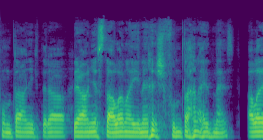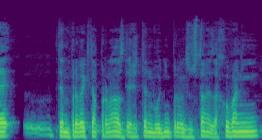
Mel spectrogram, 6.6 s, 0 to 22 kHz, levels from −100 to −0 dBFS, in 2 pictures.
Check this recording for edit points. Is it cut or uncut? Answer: cut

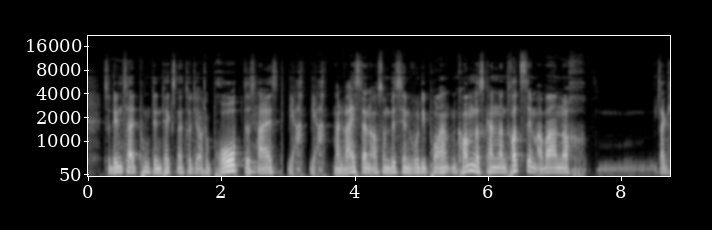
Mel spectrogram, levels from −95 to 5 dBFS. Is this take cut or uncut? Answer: cut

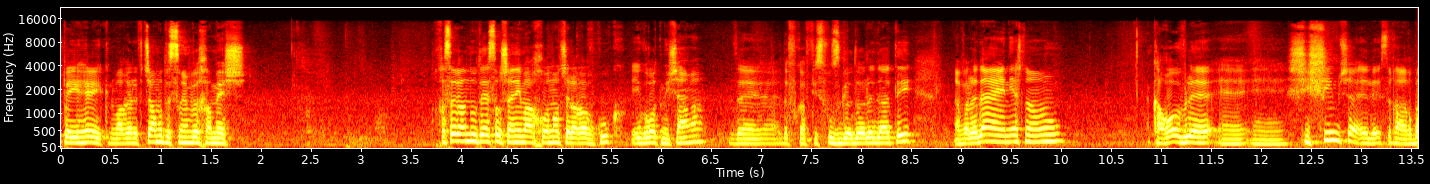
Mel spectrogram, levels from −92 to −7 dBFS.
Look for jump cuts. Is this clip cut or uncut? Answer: uncut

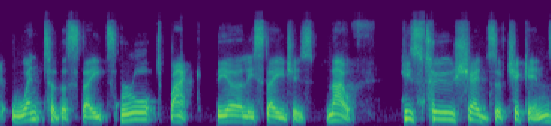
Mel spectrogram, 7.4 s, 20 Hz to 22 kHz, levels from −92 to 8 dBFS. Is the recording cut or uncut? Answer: cut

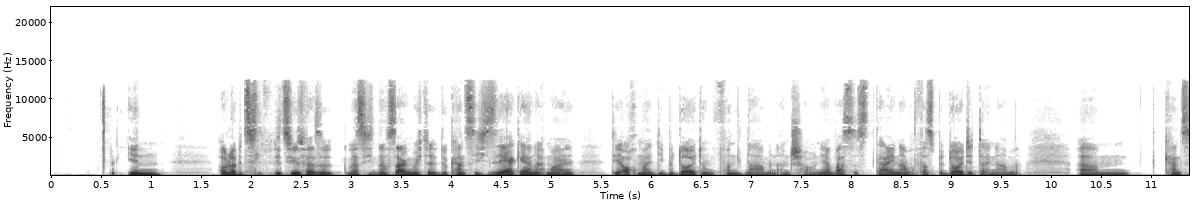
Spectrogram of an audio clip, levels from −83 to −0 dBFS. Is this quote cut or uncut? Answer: cut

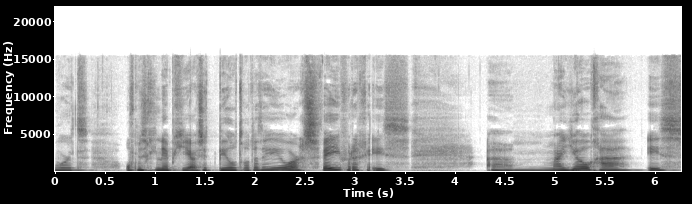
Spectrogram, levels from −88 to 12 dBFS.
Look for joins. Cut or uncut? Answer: uncut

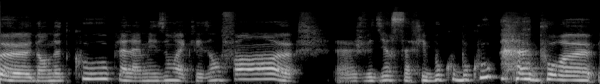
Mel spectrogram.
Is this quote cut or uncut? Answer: uncut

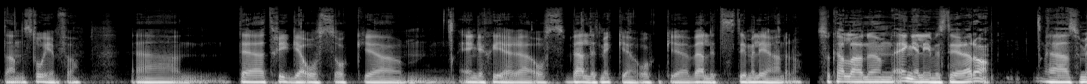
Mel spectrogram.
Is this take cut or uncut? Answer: cut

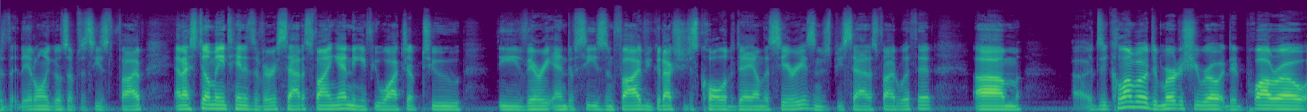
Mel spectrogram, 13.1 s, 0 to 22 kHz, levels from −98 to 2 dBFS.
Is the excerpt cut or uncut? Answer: uncut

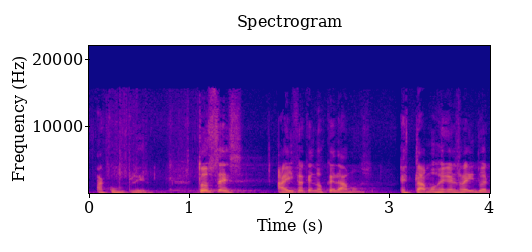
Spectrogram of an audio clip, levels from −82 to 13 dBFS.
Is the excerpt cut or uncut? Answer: uncut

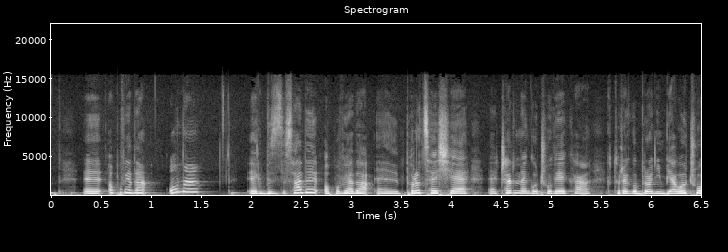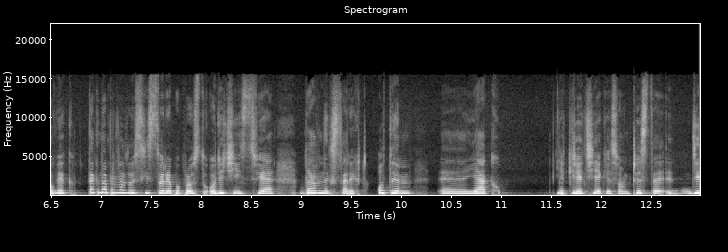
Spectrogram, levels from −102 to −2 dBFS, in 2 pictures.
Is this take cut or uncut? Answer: cut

